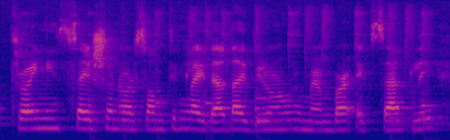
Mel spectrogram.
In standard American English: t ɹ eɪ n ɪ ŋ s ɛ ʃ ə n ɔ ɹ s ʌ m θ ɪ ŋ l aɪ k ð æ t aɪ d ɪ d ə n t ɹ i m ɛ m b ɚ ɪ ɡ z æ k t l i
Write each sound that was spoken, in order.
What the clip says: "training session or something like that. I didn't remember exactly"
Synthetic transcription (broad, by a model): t ɹ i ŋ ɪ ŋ s ɛ ʃ ə n ɔ ɹ s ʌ m t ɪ ŋ l aɪ k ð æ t aɪ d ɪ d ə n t ɹ i m ɛ m b ɚ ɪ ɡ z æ k t l i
